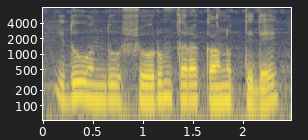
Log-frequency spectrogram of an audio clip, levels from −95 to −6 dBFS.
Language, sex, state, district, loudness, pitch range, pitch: Kannada, male, Karnataka, Koppal, -15 LUFS, 115-135 Hz, 130 Hz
